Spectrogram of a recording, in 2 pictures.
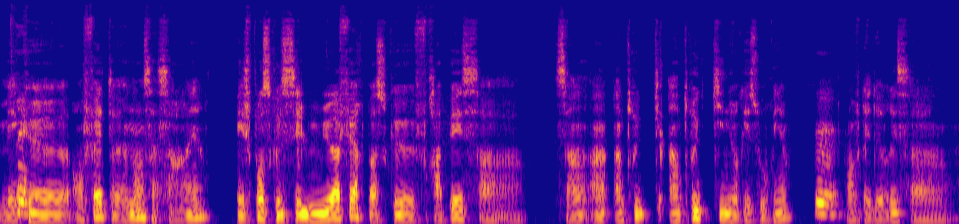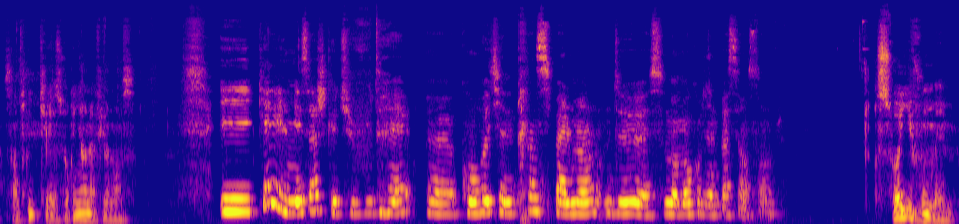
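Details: Man who stutters; stuttering.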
